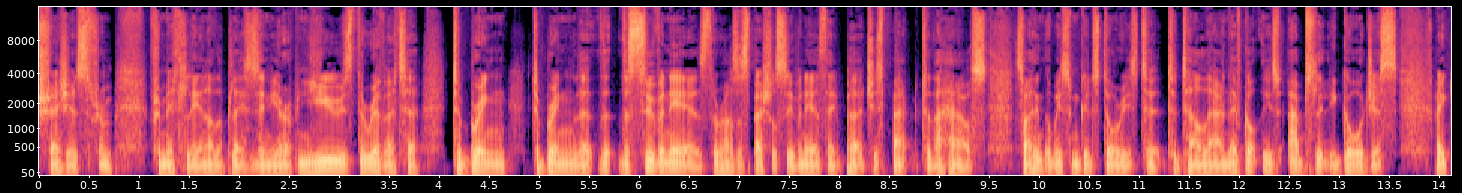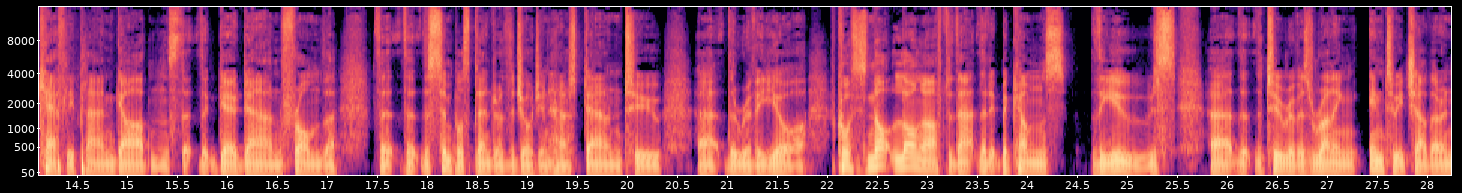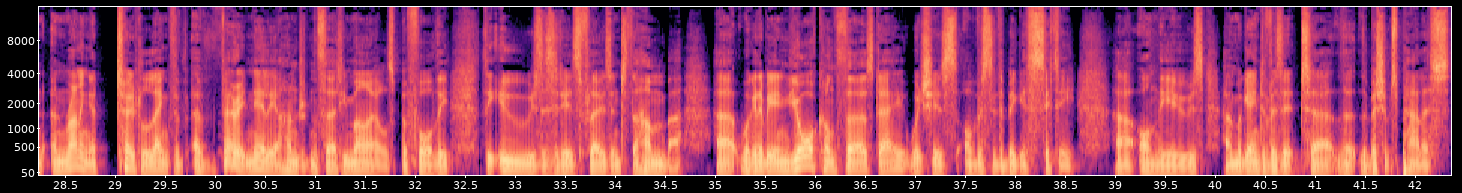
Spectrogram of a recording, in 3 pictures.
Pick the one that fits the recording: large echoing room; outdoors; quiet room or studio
quiet room or studio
